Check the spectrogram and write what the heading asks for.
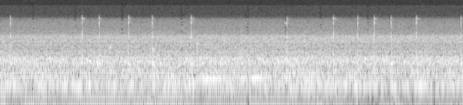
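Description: Near silence: faint room tone with very faint, irregular ticks, a few a second, from writing with a pen on a digital tablet.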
